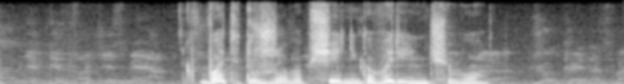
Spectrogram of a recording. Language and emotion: Russian, angry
